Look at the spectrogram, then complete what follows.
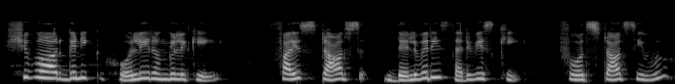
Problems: none marked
